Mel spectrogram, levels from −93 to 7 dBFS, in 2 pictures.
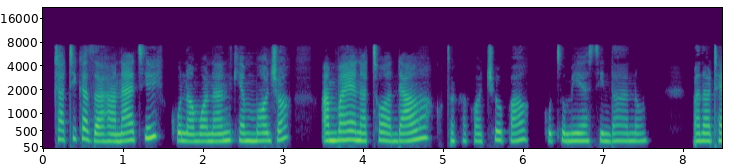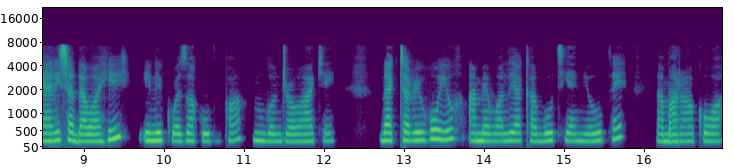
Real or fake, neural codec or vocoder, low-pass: fake; codec, 16 kHz, 0.5 kbps, X-Codec, WavLM features, trained on Multilingual LibriSpeech; 7.2 kHz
